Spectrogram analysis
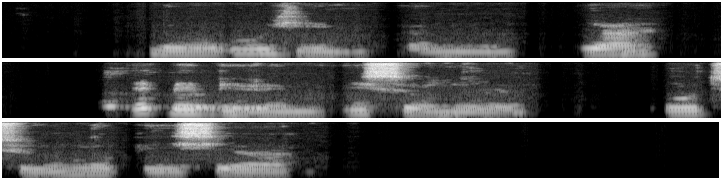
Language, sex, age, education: Igbo, male, 30-45, tertiary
